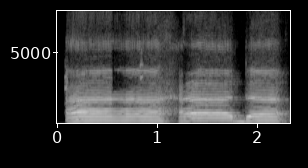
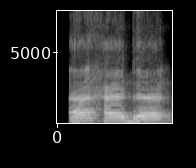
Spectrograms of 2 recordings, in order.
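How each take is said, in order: First: The syllables are drawn out too long. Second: Each syllable is short and evenly timed. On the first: The speaker calls it wrong. "nah itu kepanjangan" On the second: The speaker calls it right.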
